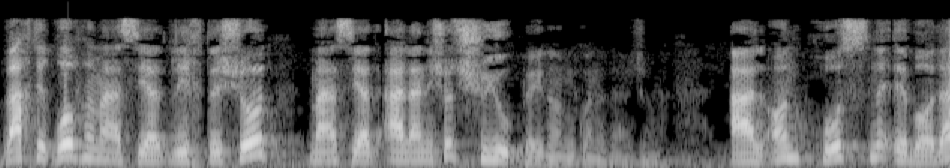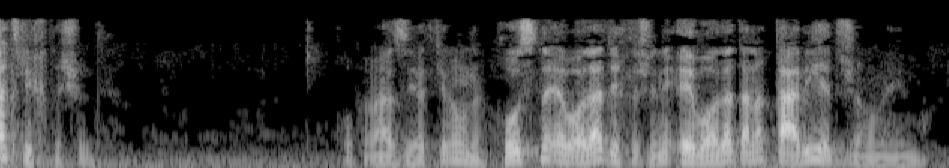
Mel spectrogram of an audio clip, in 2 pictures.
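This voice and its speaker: A middle-aged man delivers a religious lecture, his voice pitched a touch high. He shifts between hushed asides and loud, stressed phrases. The recording sounds dull and muffled. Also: expressive, slight background noise. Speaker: cleric lecturer.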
